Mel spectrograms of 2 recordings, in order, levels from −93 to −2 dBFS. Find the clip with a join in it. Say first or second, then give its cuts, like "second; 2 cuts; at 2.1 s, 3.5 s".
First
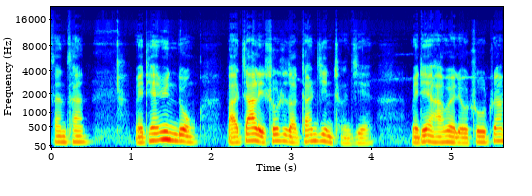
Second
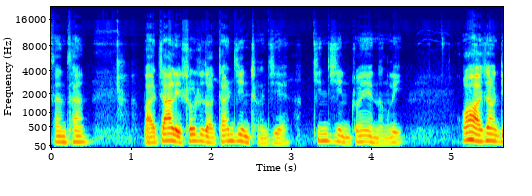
second; 2 cuts; at 1.0 s, 3.1 s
